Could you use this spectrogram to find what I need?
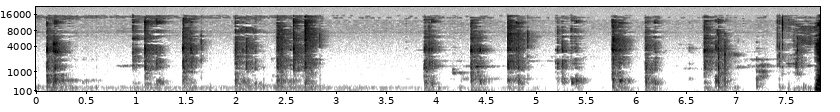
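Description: Keys clatter on a keyboard in quick bursts of typing.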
